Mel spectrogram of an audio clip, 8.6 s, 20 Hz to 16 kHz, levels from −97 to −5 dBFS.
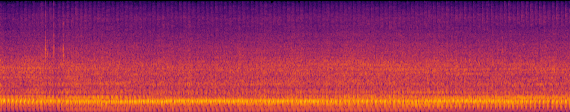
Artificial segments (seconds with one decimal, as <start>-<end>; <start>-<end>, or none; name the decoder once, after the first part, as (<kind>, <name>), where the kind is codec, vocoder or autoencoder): none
